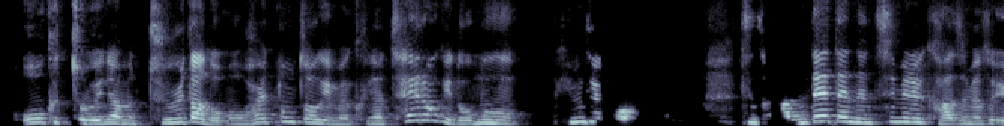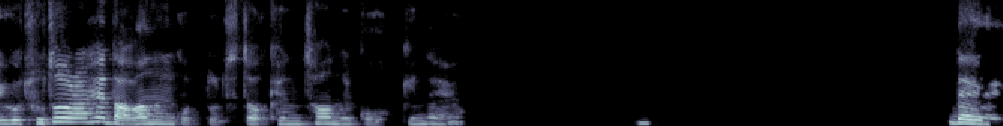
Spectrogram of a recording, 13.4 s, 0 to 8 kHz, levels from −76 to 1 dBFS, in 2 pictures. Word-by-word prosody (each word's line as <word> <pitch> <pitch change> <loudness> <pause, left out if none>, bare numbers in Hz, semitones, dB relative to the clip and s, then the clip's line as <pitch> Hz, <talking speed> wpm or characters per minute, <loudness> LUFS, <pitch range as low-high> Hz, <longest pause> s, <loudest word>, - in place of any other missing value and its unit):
어 265 +3 -2
그쵸. 260 -4 +1
왜냐면 210 0 +1
둘 245 +3 +1
다 290 -2 +7
너무 185 0 -6
활동적이면 250 - -4
그냥 200 +2 -6
체력이 375 - 0
너무 205 +1 -4 0.2
힘들 295 +2 -3
것 315 - +2
같고. 315 - -8 0.6
진짜 245 -3 -1 0.2
반대되는 305 -2 +5
취미를 280 +2 +2
가지면서 205 +1 -3
이걸 215 +2 -1
조절해 285 +5 +3
나가는 210 0 +3
것도 180 -2 -16
진짜 180 +1 -2
괜찮을 185 +1 -5
것 170 -2 -16
같긴 185 +2 -15
해요. 185 - -13 1.2
음. 225 - -13 2.0
네. 235 -3 +3
225 Hz, 280 characters per minute, -22 LUFS, 195-270 Hz, 2.0 s, 다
